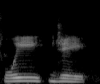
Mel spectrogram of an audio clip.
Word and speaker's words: Ouija: look up on Google that is the correct pronunciation it's wi G so uh pardon my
